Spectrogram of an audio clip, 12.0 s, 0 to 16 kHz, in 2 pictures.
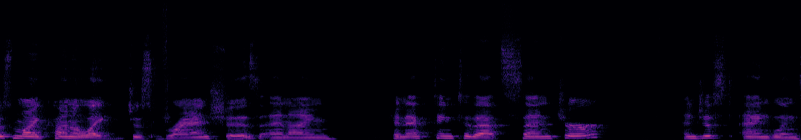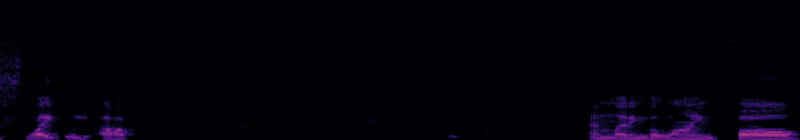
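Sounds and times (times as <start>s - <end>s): soft rustles: 4.8s - 5.2s, 7.3s - 10.4s.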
